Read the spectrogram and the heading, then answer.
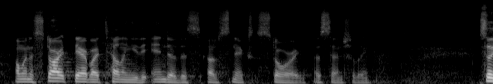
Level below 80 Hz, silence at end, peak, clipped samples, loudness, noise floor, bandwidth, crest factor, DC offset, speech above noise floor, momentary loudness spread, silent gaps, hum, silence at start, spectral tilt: -56 dBFS; 0 s; -6 dBFS; under 0.1%; -30 LUFS; -61 dBFS; 17.5 kHz; 22 dB; under 0.1%; 31 dB; 18 LU; none; none; 0.15 s; -6 dB/octave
